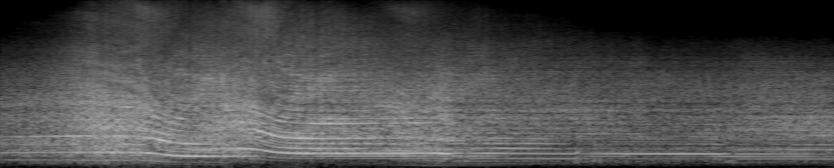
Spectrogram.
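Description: Two cars driven hard on a race track pass close by, their engines loud and dropping in pitch in two sharp steps, about a second and a half and two and a half seconds in, as they shift up. Another car's engine then runs on more steadily and a little quieter.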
